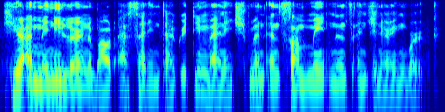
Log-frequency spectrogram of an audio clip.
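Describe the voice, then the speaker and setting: Man, twenties, Malaysian accent, low pitch, informal explainer, webinar presentation, lo-fi sound. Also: quick pace, no room sound. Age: 20s. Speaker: graduate engineer presenter.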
